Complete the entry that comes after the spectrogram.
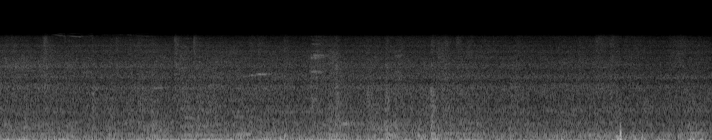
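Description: Loaded open box wagons of a freight train rolling past, a steady rumble and clatter of wheels on the rails. Two sharp low thumps come near the end as the last wagon goes by.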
